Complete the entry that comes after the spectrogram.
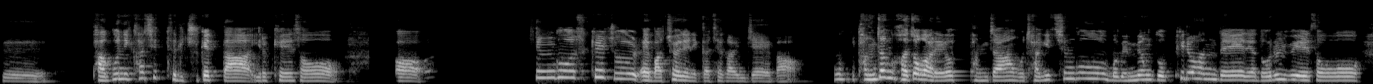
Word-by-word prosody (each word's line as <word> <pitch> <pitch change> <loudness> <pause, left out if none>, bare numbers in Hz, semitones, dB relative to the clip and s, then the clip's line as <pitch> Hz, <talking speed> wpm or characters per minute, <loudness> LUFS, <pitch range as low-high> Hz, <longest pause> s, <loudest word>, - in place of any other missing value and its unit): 그 140 -5 -8 0.5
바구니 245 +7 +2
카시트를 285 - -4
주겠다. 165 -8 +3
이렇게 175 +2 -4
해서 165 -3 -3 0.5
어 160 -3 -1 1.0
친구 315 0 +1
스케줄에 310 - +1
맞춰야 160 +6 +2
되니까 165 -4 -2
제가 155 -1 -5
인제 150 -2 -6
막 140 +1 -6 0.3
음 240 -1 -4
당장 235 +8 +4
가져 245 -2 +5
가래요 200 -1 +3
당장. 185 0 0
뭐 175 - -6
자기 185 +4 -3
친구 265 +1 -3
뭐 185 - -1
몇 180 0 -3
명도 210 -1 0
필요한데 240 -8 +1
"내가 190 0 -1
너를 215 +5 -1
위해서 185 -3 +2
195 Hz, 280 characters per minute, -23 LUFS, 175-245 Hz, 1.0 s, 가져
